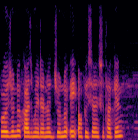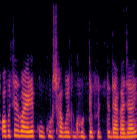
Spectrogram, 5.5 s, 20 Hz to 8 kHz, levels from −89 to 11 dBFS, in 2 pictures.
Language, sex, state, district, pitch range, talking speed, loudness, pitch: Bengali, female, West Bengal, Purulia, 240-265 Hz, 205 wpm, -18 LUFS, 245 Hz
